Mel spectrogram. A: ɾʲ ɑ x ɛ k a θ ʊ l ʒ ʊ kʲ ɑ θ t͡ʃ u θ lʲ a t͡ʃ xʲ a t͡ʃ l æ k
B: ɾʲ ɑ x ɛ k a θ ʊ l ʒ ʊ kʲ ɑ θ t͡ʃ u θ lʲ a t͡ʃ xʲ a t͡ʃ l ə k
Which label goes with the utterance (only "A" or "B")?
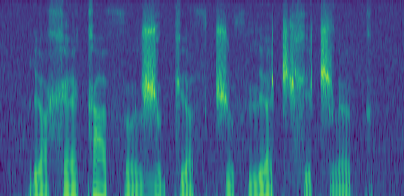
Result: B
